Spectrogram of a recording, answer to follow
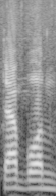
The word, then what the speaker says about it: Damwon: We had to ask before, and it was apparently just Dam One, but the other way around.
